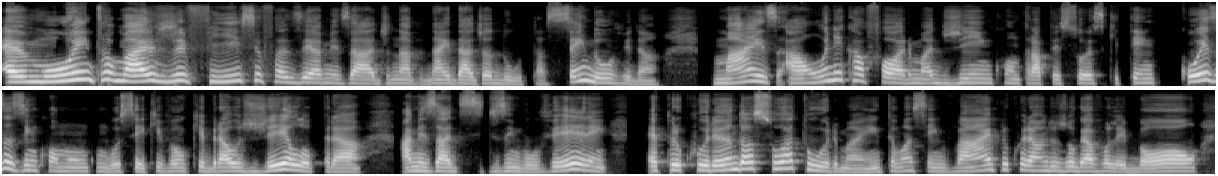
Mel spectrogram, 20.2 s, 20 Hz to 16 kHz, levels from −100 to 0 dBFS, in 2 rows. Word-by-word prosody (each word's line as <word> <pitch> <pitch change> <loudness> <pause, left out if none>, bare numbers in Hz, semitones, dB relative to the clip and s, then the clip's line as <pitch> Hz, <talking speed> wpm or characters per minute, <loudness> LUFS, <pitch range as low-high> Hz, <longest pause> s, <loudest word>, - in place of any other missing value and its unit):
É 230 0 +9
muito 280 +7 +6
mais 255 -1 +7
difícil 260 +1 -2
fazer 210 -5 -3
amizade 170 -4 -3
na 160 -1 -6
na 165 +3 -6
idade 160 0 -2
adulta, 145 -4 -9
sem 230 - -1
dúvida. 155 - -5 0.4
Mas, 195 +7 0
a 180 0 +2
única 275 +7 -1
forma 180 -7 -1
de 170 +1 -9
encontrar 180 -3 -6
pessoas 170 +1 -6
que - - -20
têm 185 -2 -8 0.2
coisas 270 -2 +4
em 215 -1 -3
comum 170 -4 -5
com 165 0 -11
você, 155 +1 -5
que 175 - -11
vão 160 +1 -5
quebrar 170 +1 -1
o 170 - 0
gelo 185 +6 +4
para 155 -2 -2 0.3
amizades 170 -3 0
se 165 - -9
desenvolverem, 165 - -1 0.3
é 195 - 0
procurando 220 +3 +2
a 270 - +5
sua 275 +1 +2
turma. 170 - -3
Então 150 +4 -7
assim, 180 -4 -8
vai 170 +8 -1
procurar 230 -4 -2
onde 190 -1 -5
jogar 180 -1 0
voleibol, 160 +1 0
180 Hz, 140 wpm, -23 LUFS, 160-230 Hz, 0.4 s, É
